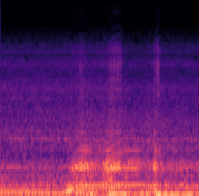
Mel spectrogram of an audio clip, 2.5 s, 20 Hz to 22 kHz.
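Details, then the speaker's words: Auction car with actual 19,000 miles: V8 revs up twice and settles back to a smooth, even idle, no knocking or misses; sounds really good. "Not bad, actually. Not bad at all. Actual 19,000 miles. Sounds really good, for sure."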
